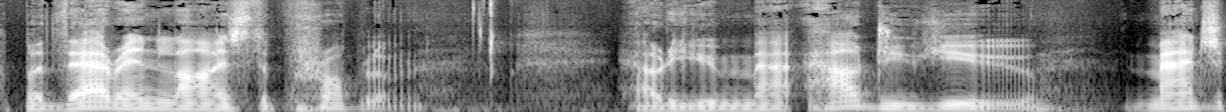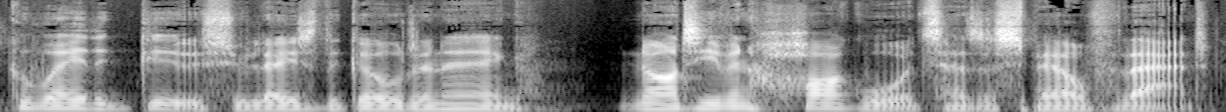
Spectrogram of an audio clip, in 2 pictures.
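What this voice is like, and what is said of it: Reads aloud in a put-on accent. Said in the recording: “I'm going to read this the rest of this article in an accent.”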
